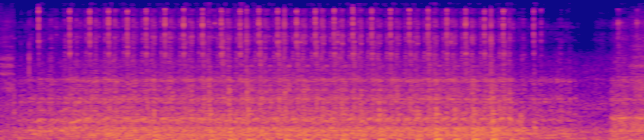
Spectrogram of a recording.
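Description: A long arm sewing machine runs steadily during free motion quilting, its needle hammering in a fast, even rhythm with a motor hum, close and continuous before easing slightly near the end.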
